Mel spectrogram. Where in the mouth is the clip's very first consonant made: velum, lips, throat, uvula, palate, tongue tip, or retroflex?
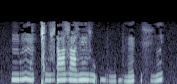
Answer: velum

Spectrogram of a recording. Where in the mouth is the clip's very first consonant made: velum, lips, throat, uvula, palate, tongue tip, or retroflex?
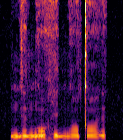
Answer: velum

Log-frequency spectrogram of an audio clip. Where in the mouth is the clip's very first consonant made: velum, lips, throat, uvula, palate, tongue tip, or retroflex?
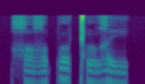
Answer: uvula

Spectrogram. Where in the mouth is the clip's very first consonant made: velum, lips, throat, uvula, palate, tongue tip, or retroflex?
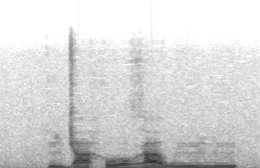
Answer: velum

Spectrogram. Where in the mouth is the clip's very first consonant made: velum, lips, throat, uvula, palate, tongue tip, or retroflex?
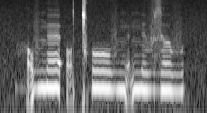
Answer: throat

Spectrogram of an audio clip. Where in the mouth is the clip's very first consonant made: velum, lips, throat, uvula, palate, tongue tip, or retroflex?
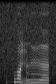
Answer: throat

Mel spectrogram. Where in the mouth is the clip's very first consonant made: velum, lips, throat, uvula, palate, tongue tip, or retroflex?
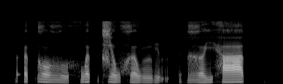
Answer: throat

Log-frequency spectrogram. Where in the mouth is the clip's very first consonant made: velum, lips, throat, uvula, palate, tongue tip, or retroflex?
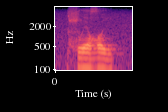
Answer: tongue tip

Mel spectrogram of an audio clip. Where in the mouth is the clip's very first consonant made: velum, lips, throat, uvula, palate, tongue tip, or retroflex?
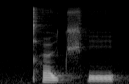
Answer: uvula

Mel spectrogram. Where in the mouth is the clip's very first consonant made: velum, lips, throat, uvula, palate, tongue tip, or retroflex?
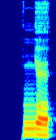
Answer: palate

